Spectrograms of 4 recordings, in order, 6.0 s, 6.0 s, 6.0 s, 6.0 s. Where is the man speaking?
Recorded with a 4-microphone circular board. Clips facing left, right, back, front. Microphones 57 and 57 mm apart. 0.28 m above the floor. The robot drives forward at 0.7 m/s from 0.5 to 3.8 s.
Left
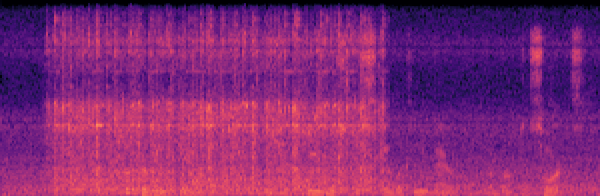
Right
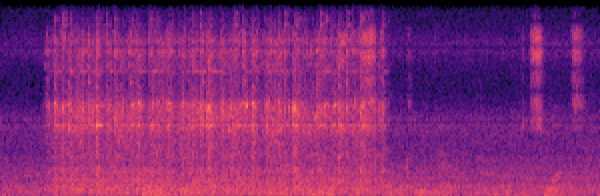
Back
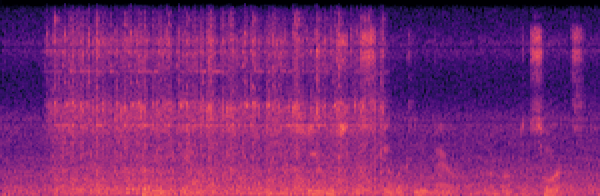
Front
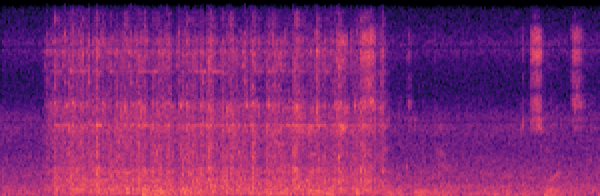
60° left, 2 m; by 5.9 s 125° left, 2 m.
